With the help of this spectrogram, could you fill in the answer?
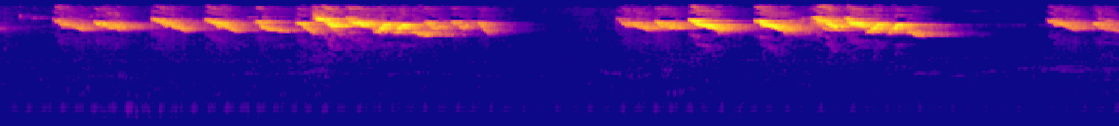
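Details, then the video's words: Buxtoni white-eye practising ngalas, the wild-bird song style: rapid runs of high, sweet, descending chirps grouped into phrases of one to two seconds, separated by brief gaps, with a constant low hum beneath. "Pleci Buxtoni belajar ngalas"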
